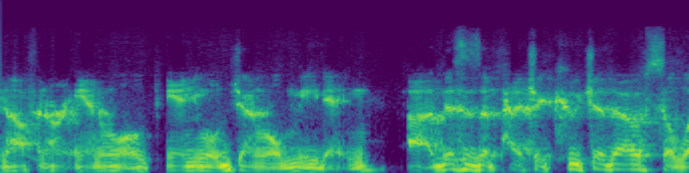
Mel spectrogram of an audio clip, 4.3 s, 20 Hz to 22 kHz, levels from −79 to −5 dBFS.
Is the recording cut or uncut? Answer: uncut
